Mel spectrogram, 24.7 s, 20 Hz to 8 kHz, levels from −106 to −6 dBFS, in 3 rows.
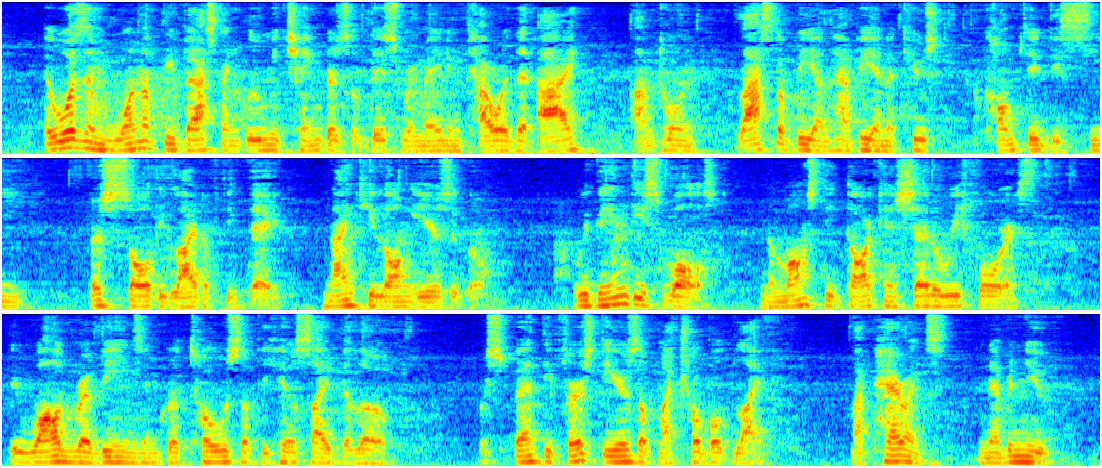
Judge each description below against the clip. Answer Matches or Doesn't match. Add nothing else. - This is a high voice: Doesn't match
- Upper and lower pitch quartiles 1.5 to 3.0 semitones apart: Matches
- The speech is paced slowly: Doesn't match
